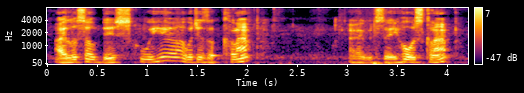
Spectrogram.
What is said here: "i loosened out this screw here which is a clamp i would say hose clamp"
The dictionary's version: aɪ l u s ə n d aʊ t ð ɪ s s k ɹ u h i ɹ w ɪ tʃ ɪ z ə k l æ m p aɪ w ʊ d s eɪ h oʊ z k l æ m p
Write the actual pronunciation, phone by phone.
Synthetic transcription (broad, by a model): aɪ l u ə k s aʊ t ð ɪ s s k u h i ɹ w ɪ tʃ ɪ z ə k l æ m p aɪ w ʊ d s eɪ h oʊ s k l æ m p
